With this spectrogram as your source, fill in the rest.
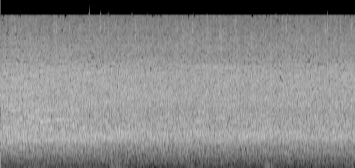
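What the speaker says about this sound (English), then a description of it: "the crowd's on the edge of their seats" A wrestling arena crowd at a televised AEW Dynamite show makes a steady, dense roar of cheering and applause, distant and continuous throughout, with no clear talking.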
